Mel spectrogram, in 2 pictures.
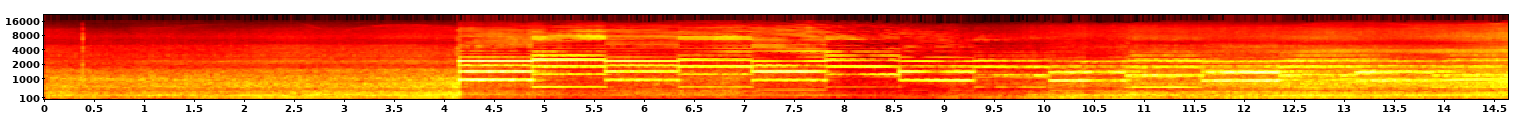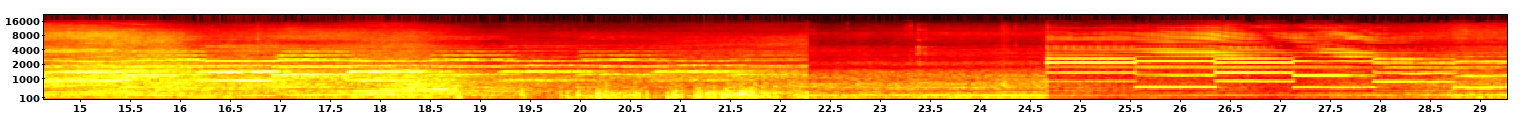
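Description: German fire engines' two-tone sirens (Martinshorn) alternating between two pitches over diesel truck engine noise. The sirens start about four seconds in, and two sirens at different pitches overlap through the middle. There is a short break near the end before a siren starts again.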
